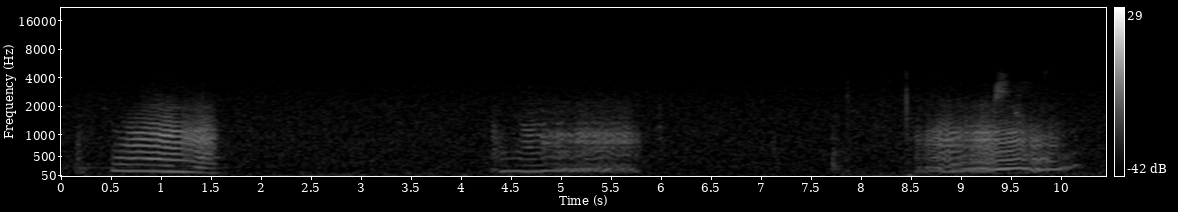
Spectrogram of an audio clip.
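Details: Housecat asleep indoors, snoring loudly: three long buzzy, harmonic snores, each about a second or more, spaced roughly four seconds apart in a quiet room.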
